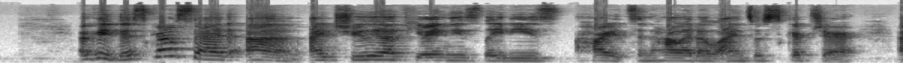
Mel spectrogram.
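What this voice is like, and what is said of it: Southern California Valley Girl accent. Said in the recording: “if you grew up in Southern California, it would take you a long time to break your Valley Girl accent too”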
